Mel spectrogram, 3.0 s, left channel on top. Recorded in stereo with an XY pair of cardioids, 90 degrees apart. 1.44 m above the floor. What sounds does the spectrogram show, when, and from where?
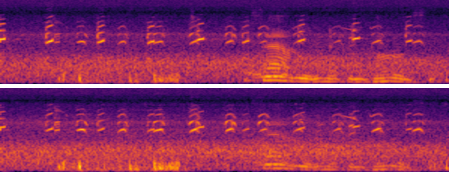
1.6 s a woman speaking: 60° left, 1.8 m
